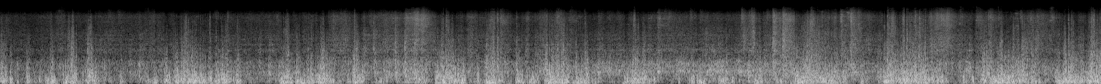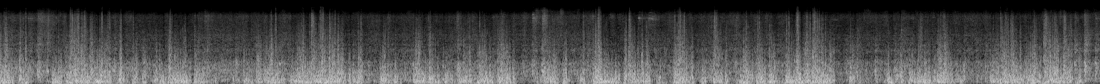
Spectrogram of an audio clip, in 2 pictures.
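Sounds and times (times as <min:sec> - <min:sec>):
train wheel and rail noise: 0:00.0 - 0:22.0
wind rushing past microphone: 0:00.0 - 0:22.0.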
